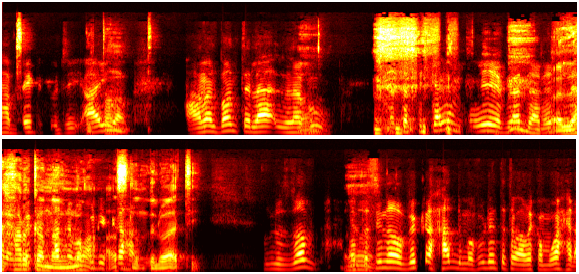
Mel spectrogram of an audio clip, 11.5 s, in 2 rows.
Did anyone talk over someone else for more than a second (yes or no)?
yes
